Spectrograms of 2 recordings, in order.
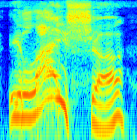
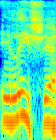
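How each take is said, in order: First: Elisha said slowly as ee-LIE-sha; alternative pronunciation. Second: Elisha said as ee-LEE-sha; long "ee" in the middle of Elisha; alternative pronunciation. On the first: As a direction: stretch a long "eye" in the middle of Elisha. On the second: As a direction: Elisha with its middle rhyming with "see". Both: Shown as a demonstration. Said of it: "however you want to say it".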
